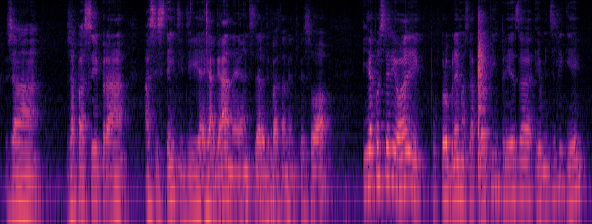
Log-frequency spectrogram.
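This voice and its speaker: The pace is very slow, with ordinary pitch variation. Room echo is audible over noticeable background noise. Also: man, medium pitch for a man. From Brazil, São Paulo coast (Baixada Santista). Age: 60s. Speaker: civil engineer. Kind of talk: interview. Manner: halting.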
